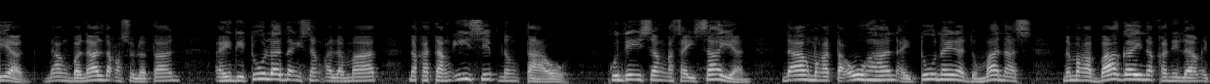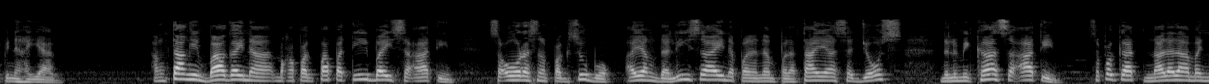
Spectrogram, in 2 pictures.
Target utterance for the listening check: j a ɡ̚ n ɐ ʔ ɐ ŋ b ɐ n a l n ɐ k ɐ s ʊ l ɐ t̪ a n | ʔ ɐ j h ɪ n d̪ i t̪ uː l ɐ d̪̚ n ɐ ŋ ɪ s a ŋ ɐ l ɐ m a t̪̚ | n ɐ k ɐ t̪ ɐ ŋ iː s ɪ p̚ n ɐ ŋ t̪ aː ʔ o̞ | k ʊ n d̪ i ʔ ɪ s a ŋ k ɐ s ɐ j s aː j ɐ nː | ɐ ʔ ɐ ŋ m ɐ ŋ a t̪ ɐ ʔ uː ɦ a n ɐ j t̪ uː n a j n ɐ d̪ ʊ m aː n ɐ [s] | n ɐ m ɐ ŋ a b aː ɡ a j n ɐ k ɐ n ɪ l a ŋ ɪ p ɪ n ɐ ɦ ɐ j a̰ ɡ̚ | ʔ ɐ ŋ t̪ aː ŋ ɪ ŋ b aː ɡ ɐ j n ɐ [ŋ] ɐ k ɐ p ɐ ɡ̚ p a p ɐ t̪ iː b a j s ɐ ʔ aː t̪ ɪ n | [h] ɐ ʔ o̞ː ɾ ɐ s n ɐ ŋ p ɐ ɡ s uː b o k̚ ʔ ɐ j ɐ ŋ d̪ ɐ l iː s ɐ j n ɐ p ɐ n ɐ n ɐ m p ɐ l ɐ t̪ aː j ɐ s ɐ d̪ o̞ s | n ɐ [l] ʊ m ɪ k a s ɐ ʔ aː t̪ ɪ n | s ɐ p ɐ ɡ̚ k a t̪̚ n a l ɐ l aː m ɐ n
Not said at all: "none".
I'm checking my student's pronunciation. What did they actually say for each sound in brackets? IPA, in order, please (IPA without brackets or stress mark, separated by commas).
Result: s, m, s, l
